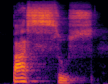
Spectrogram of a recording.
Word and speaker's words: passus: palabra con doble spasus passus Ok hay que pronunciar las dos heces aunque sea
